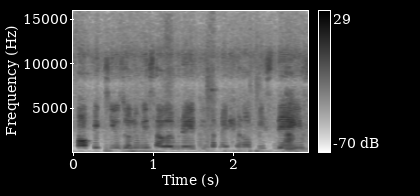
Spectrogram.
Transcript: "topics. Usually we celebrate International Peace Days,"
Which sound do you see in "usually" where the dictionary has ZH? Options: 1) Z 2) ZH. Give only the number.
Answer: 1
